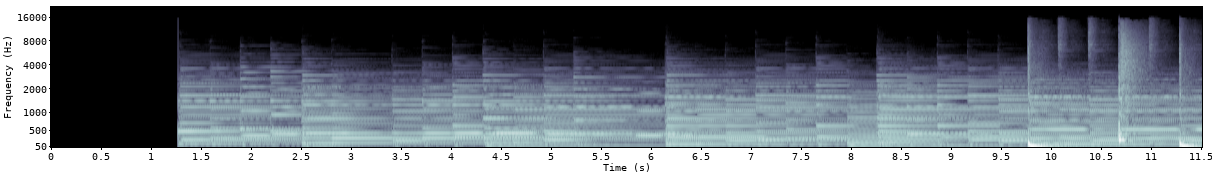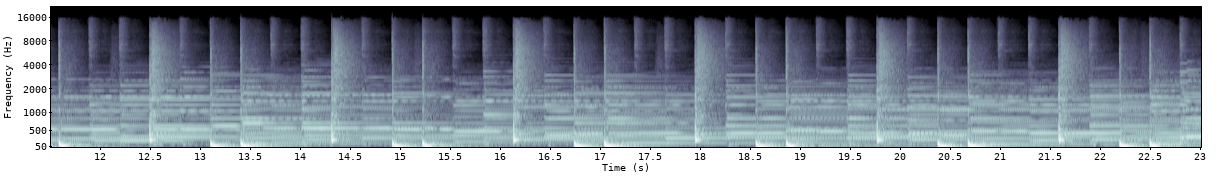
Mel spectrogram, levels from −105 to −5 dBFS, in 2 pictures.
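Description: The audio opens with digital silence from 0 to 1.27 s, then enters abruptly mid-sound with no natural attack or fade-in. That is a cut-off start: capture or streaming began late, so whatever was already sounding is joined part-way through. Unlike a dropout, which interrupts sound that is already playing and then resumes, this gap sits only at the very beginning, and the first audible moment is a sound already underway.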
